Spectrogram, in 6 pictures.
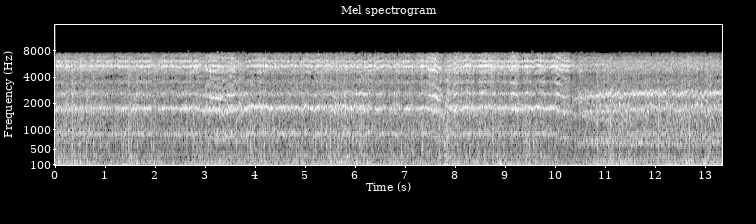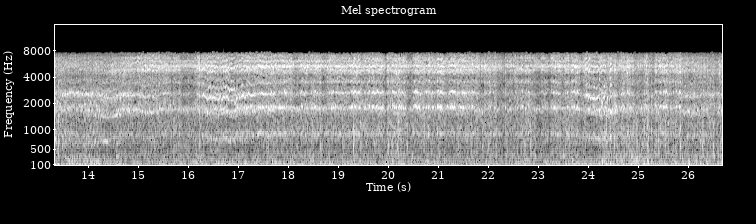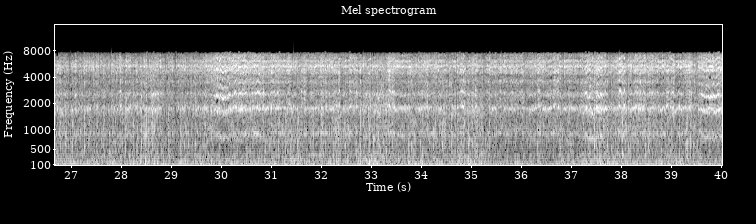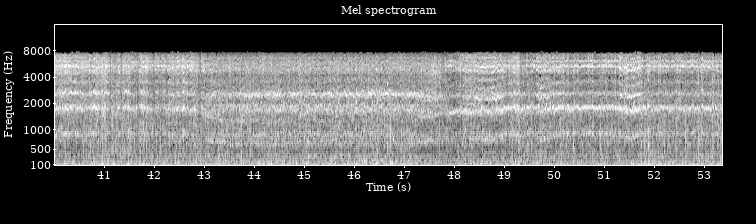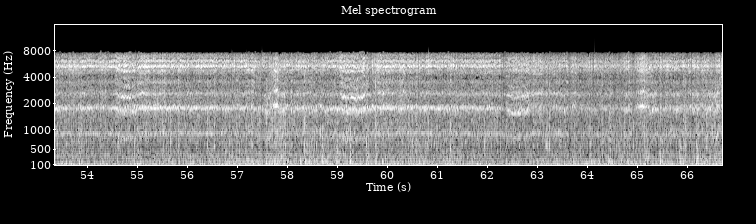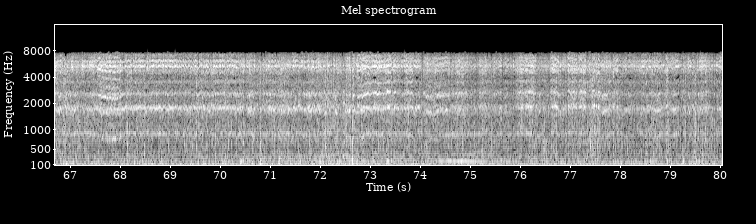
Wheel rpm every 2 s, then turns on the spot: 230, 230, 230, 230, 230, 200, 200, 210, 220, 230, 230, 230, 230, 230, 230, 230, 230, 230, 230, 230, 230, 210, 190, 190, 220, 230, 230, 230, 230, 230, 230, 230, 230, 230, 230, 230, 230, 230, 230, 230.
none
